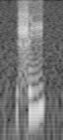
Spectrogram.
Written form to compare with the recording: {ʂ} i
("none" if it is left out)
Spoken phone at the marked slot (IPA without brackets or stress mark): ʂ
